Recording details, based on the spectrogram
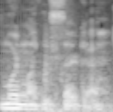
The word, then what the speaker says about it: circa: King S reigned from 1113 to, how do you say that? C 1150? What is that? Is that Christ? – It's probably circa. – Oh, okay. Wow. To circa 1150.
